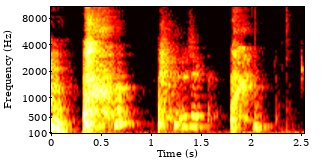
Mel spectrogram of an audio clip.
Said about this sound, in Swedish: Det är så jävla svårt att anpassa dig till de där hostningarna.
